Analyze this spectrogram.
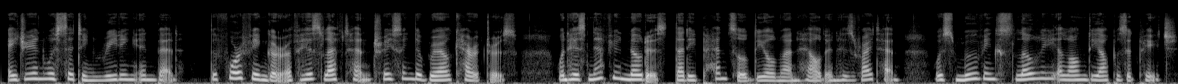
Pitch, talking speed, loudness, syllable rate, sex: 215 Hz, 195 wpm, -19 LUFS, 5.4 syllables/s, female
